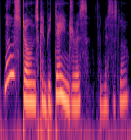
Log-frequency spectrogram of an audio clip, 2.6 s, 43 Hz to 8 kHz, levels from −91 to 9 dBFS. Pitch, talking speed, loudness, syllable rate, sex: 190 Hz, 185 wpm, -17 LUFS, 5.0 syllables/s, female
